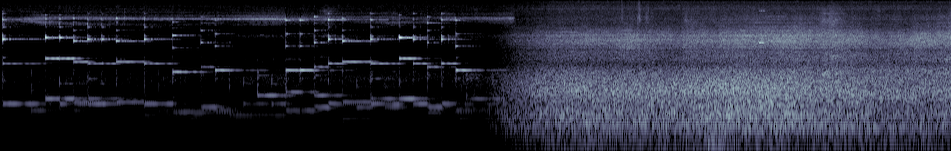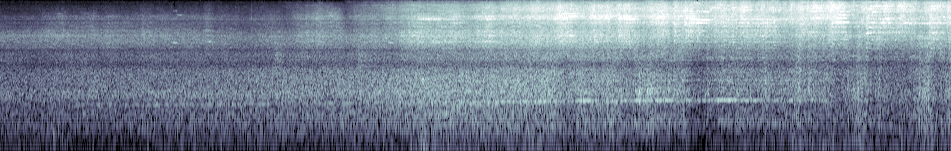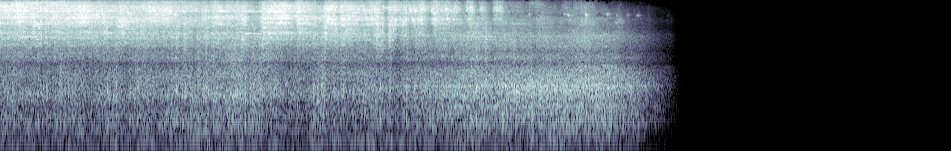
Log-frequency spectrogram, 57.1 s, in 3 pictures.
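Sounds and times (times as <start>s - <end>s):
freight train rolling past: 10.0s - 51.7s.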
